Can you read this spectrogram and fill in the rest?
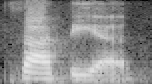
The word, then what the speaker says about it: Satya: Satya.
